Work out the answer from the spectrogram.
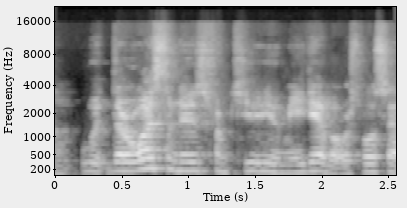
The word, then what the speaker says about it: QYOU: QYOU would be pronounced as Q. No one in history has ever called us Q except for us. Except for us. Everybody says QYOU, so that's why it's so confusing.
